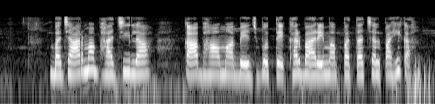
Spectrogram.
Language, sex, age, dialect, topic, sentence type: Chhattisgarhi, female, 18-24, Western/Budati/Khatahi, agriculture, question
